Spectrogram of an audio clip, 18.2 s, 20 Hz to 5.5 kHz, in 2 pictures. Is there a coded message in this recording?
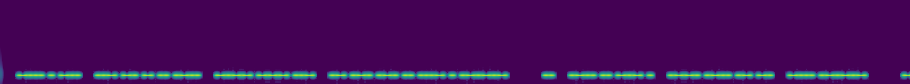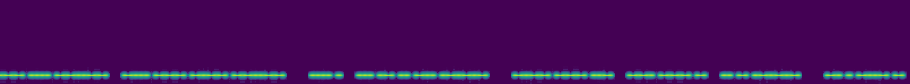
Yes: Morse code from 0.2 to 18.1 s, heard as a keyed tone, about 46 wpm, 600 Hz. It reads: BED UNTIL YOU ARRIVE. I LIKE PLAN B. OH, BOY, HE SAID. YOU GOT IT. NEXT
